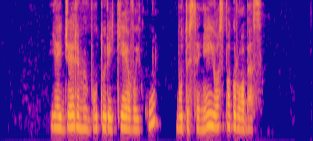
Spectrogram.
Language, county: Lithuanian, Klaipėda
